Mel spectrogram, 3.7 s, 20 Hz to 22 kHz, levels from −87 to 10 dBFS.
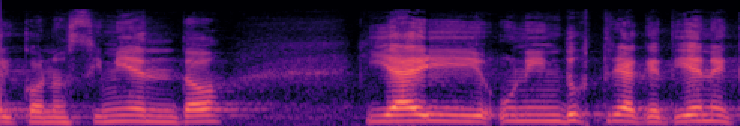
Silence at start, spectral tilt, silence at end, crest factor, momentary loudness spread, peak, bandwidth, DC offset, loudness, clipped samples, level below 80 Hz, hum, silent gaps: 0 s; -3.5 dB/octave; 0 s; 22 dB; 11 LU; 0 dBFS; 16 kHz; under 0.1%; -21 LUFS; under 0.1%; -66 dBFS; none; none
